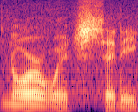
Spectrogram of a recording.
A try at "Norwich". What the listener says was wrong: It's Norwich. Yeah, Norwich. Yeah, there's no W.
